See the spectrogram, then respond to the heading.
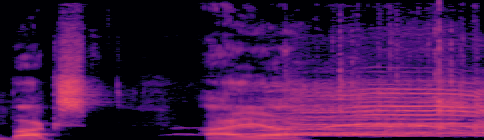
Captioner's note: applause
